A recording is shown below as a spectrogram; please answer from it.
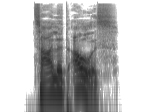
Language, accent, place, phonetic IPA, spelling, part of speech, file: German, Germany, Berlin, [ˌt͡saːlət ˈaʊ̯s], zahlet aus, verb, De-zahlet aus.ogg
- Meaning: second-person plural subjunctive I of auszahlen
